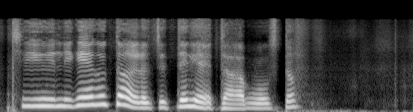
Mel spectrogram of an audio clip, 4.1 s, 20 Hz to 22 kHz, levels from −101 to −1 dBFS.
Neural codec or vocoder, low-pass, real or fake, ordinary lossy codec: codec, 16 kHz in and 24 kHz out, 0.4 kbps, LongCat-Audio-Codec, four codebook decoder; 10.8 kHz; fake; none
